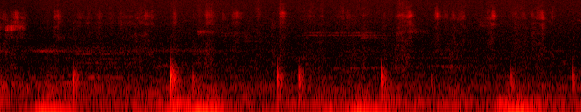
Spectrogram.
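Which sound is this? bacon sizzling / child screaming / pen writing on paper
pen writing on paper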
